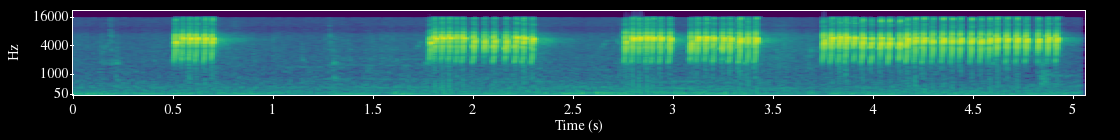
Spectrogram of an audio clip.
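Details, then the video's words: Javan tesia, endemic to Java, in its long ngebren song: four high, rattling trill bursts that grow longer, with the last running well over a second, separated by short quiet gaps. "BURUNG NGEBREN PANJANG .....GAK SESUAI POSTUR ..TAPI INILAH TESIA JAWA"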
